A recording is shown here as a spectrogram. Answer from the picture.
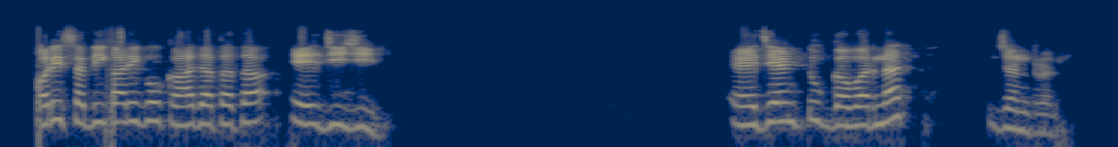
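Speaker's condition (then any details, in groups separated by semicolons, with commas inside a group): No condition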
